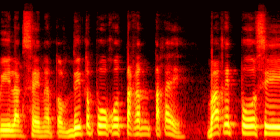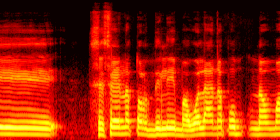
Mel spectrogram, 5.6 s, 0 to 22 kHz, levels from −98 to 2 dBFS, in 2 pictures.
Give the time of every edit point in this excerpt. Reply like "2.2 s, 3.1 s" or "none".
1.9 s

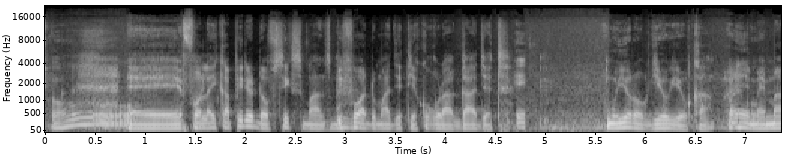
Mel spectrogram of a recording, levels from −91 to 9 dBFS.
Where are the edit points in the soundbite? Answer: 4.8 s

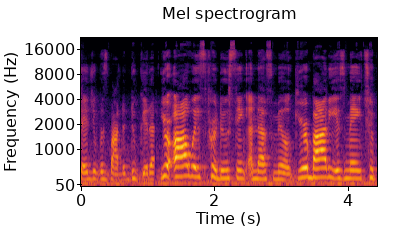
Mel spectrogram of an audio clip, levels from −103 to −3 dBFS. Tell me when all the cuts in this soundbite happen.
1.1 s

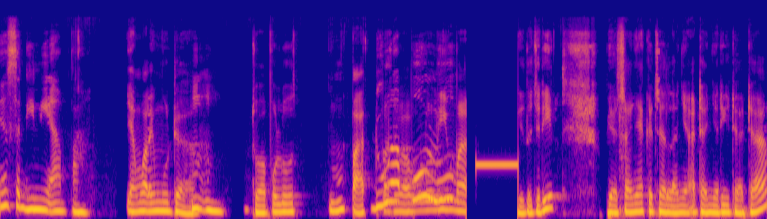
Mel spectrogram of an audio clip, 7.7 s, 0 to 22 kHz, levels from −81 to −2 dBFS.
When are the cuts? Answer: 4.9 s

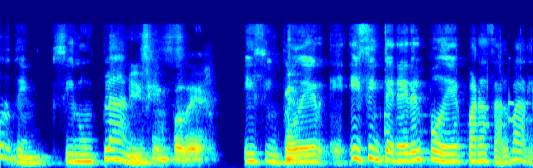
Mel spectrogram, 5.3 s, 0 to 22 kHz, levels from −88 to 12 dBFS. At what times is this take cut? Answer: none

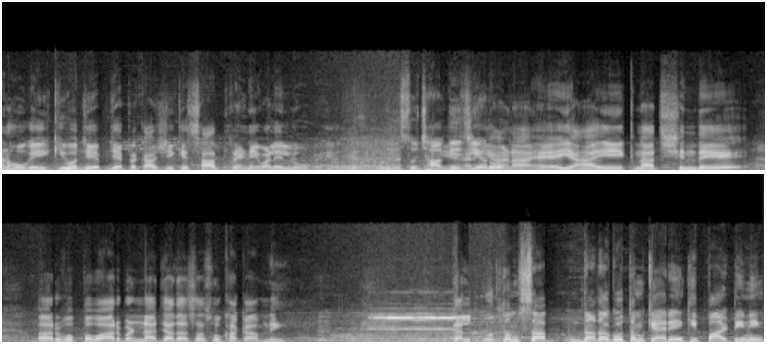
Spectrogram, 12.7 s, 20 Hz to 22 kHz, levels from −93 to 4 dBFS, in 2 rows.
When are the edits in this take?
3.3 s, 10.3 s

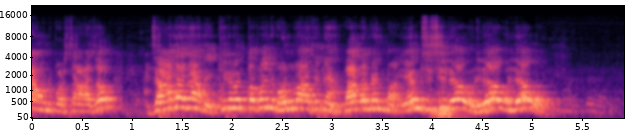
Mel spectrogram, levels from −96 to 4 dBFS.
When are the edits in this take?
1.0 s

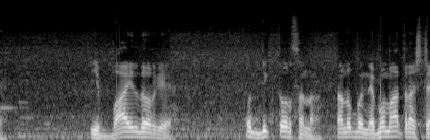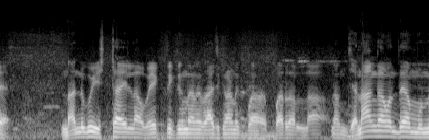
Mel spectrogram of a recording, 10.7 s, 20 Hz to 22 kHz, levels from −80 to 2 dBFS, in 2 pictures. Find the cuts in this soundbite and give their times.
9.4 s

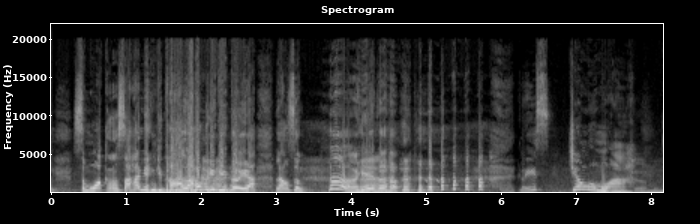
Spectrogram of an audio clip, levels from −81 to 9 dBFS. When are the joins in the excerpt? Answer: 6.3 s

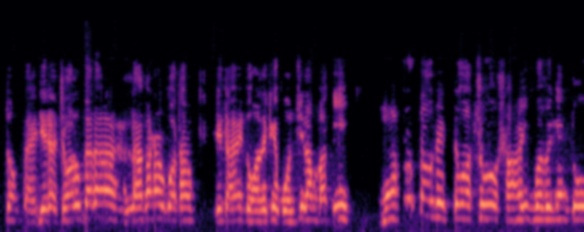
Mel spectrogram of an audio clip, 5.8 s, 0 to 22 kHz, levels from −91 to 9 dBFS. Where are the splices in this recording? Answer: none

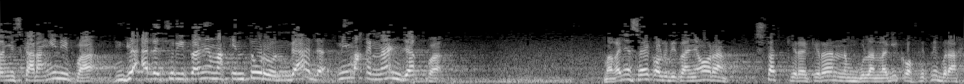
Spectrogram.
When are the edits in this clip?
5.7 s

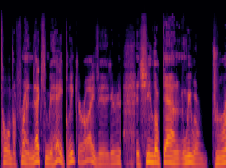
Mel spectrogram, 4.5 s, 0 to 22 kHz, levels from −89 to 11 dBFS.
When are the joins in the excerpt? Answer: 2.8 s

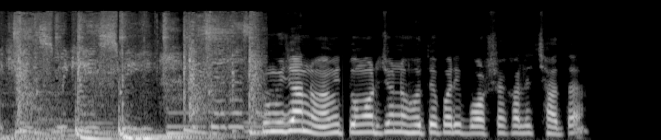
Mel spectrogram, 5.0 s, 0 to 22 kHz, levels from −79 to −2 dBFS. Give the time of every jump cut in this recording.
1.9 s

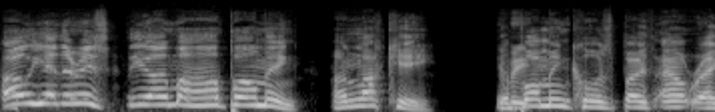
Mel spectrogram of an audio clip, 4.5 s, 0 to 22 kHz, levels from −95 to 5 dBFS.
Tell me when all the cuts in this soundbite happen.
1.9 s

